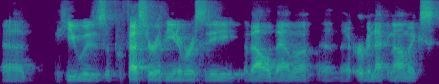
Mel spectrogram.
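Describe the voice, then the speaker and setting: Very deep and low in pitch, a man talks at a fairly quick pace with fairly even intonation. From Michigan. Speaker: startup founder. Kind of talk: pitch presentation to a board. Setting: board meeting.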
